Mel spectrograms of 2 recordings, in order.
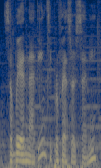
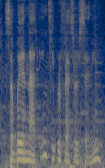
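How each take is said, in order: The two takes are said the same way.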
